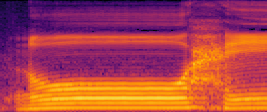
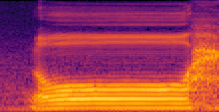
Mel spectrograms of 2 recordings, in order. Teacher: ada suara yang keluar dari hidung ya, padahal kita sedang baca huruf mad ya. Nuhiha. Ini namanya al-khonkhonah ya, al-khonkhonah.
